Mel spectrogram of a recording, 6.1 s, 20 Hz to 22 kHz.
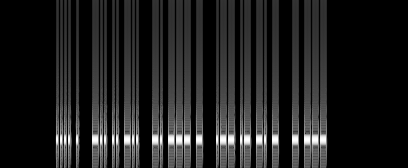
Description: Morse code, heard as a keyed tone, about 40 wpm, 700 Hz. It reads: HE DID NOT WANT TO
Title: Sets of 5 Words 40wpm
